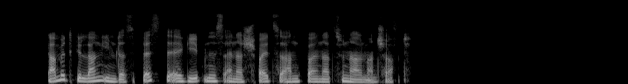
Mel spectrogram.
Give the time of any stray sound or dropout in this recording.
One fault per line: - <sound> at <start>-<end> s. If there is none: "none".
none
